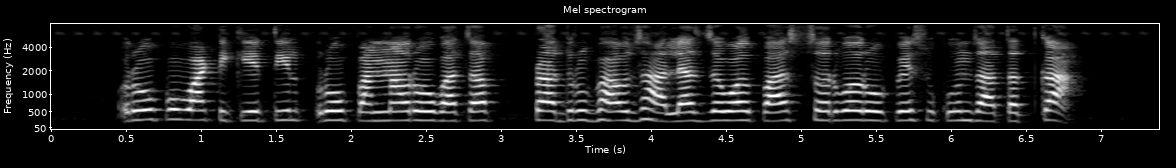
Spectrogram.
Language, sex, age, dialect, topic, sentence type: Marathi, female, 18-24, Standard Marathi, agriculture, question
